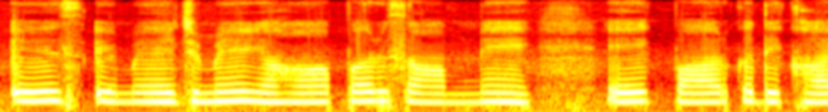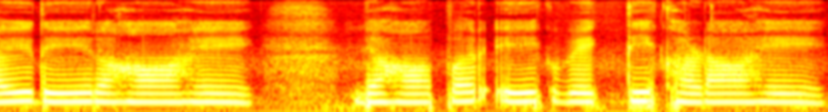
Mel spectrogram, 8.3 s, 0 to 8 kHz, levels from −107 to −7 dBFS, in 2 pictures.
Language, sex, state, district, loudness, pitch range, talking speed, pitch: Hindi, male, Rajasthan, Jaipur, -12 LUFS, 185-200 Hz, 130 wpm, 190 Hz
